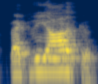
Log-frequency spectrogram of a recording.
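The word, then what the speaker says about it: patriarch: इसके अलावा पैट्रियार्क, पैट्रियार्क में सी एच है लास्ट में, लेकिन इसका प्रोनाउंसिएशन क है, चौ नहीं, और इसीलिए इसीलिए इसमें भी एस लगा करके इसका प्लूरल बनाया गया।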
